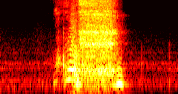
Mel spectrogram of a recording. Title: more covered sneezes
